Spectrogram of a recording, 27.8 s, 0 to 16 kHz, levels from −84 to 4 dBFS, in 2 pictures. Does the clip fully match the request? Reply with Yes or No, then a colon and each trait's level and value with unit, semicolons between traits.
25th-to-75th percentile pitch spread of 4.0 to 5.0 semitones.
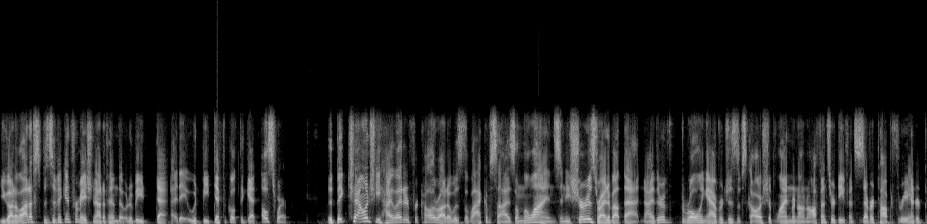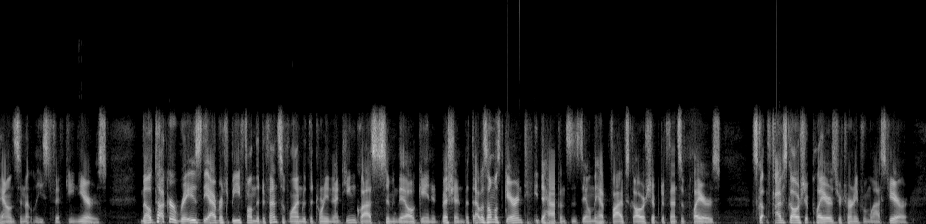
Yes: average, 4.6 semitones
